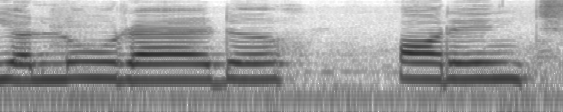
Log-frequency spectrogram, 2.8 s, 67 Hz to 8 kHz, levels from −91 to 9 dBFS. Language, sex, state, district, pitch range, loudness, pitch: Hindi, female, Jharkhand, Sahebganj, 265-280 Hz, -17 LUFS, 275 Hz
